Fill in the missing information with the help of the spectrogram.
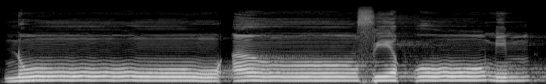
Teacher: nun sukun bertemu fa, namanya ikfa ausat, kita samarkan 3 ketuk.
